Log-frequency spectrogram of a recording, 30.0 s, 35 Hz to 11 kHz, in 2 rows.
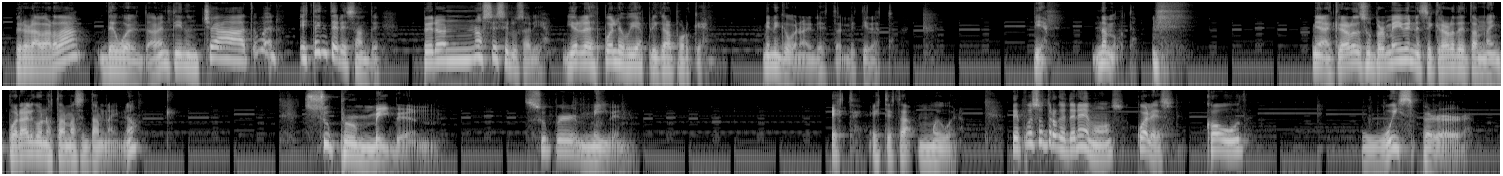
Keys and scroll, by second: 0.0-0.4 typing, 4.7 k, 6.2 j, 19.7-23.1 typing, 25.7 ctrl+l, 26.4-29.4 typing.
